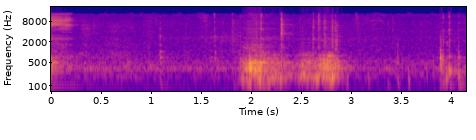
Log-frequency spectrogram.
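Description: Handling noise from a lapel microphone being clipped onto a shirt: small clicks and a muffled rustling, thumping burst about two seconds in.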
